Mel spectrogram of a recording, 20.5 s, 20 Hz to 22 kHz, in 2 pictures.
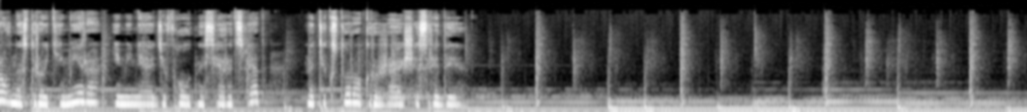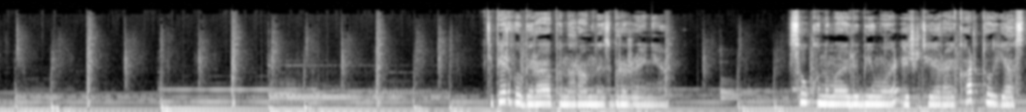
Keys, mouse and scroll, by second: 0.2 click, 5.1-8.2 drag.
